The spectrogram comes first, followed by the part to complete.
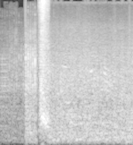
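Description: A single short, sharp burst about half a second in, followed by steady outdoor background noise.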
